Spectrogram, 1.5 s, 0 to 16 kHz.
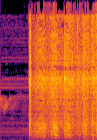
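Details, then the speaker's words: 2012 Nissan Qashqai 1.5 diesel started and idling: a light, fairly regular tapping comes from the upper part of the engine; the knock appeared suddenly one morning and a faulty injector is suspected. "значит проблема в следующем раздается стук не сильный такой но стук исходит из верхней части где-то вот"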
